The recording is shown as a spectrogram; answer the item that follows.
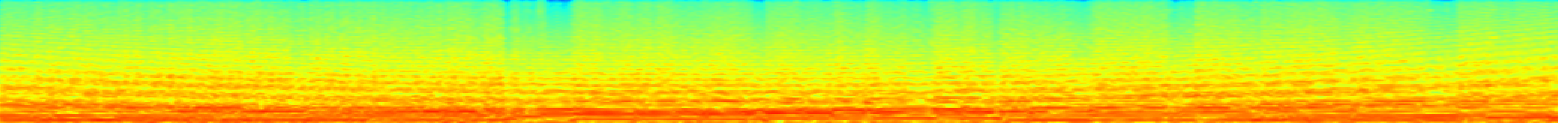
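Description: Electric guitar played through distortion routed into a comb filter in a Max/MSP effects patch, giving a super fuzzed-out, flanger-like sweeping sound. Sustained notes change a couple of times.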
